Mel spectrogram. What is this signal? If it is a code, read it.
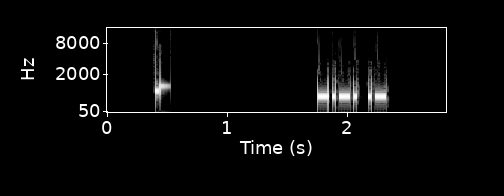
Morse code, heard as a keyed tone, about 40 wpm, 700 Hz. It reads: CA
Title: Top Two Letter Combinations in Words 40wpm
